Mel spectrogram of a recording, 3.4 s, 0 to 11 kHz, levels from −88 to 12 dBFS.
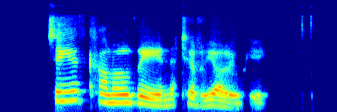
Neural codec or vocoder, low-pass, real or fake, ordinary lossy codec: codec, 16 kHz, 1 kbps, X-Codec, HuBERT features, trained on balanced general audio; 7.2 kHz; fake; Opus, 32 kbps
